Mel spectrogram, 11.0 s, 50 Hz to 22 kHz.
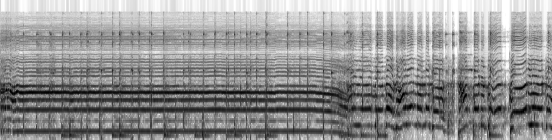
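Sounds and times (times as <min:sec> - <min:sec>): hand drums beating quick rhythm: 0:00.0 - 0:10.2.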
